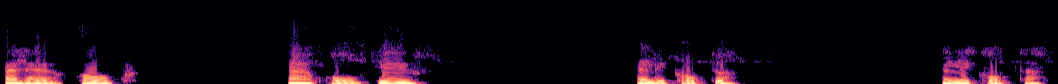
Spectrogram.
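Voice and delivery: high-pitched mock robot with a thick accent. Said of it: "robot has an accent".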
